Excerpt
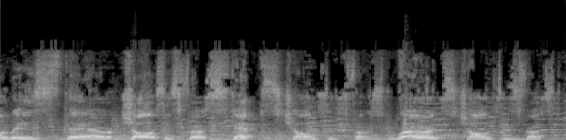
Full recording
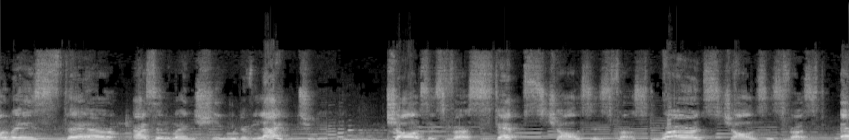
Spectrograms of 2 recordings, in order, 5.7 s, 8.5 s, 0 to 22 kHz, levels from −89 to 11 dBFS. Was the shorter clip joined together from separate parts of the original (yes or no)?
yes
